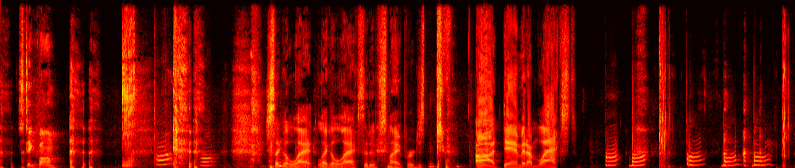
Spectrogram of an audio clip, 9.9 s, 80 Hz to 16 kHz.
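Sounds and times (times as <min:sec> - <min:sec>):
speech: 0:00.0 - 0:01.2, 0:02.3 - 0:08.4
fart noises from a video game gun: 0:01.5 - 0:01.8, 0:07.6 - 0:09.9.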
